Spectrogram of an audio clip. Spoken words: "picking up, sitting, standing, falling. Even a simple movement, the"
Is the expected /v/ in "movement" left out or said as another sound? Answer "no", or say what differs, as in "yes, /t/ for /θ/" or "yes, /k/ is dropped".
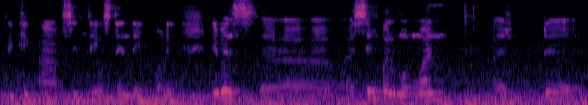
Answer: yes, /v/ is dropped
